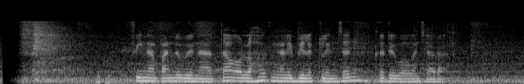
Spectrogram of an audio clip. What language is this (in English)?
Sundanese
